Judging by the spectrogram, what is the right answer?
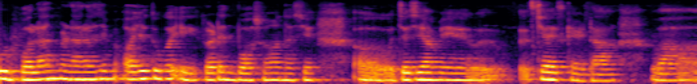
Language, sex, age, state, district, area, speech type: Goan Konkani, female, 18-30, Goa, Murmgao, rural, spontaneous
